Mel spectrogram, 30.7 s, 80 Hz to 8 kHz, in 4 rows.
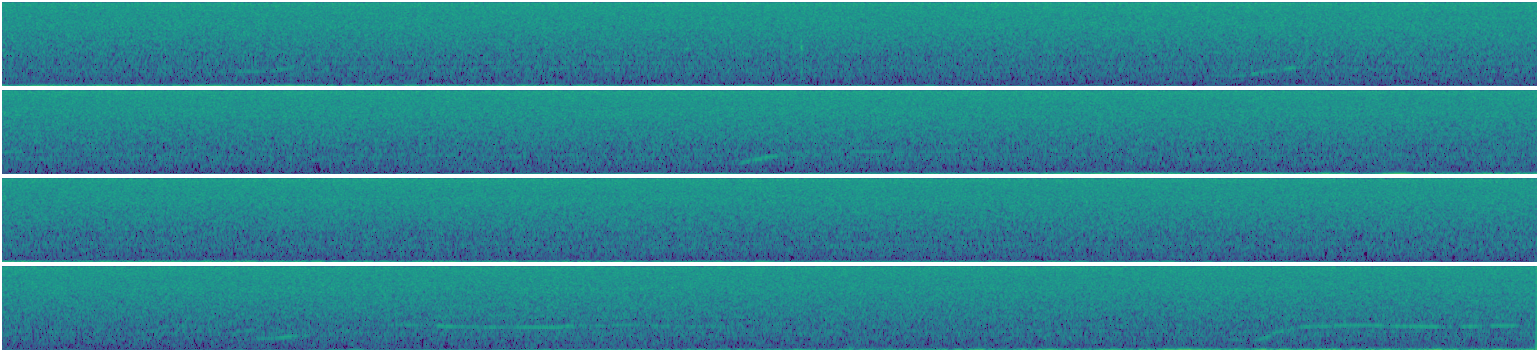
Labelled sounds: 25.2	25.9	humpback whale, 0.83 to 0.99 kHz
29.4	30.3	humpback whale, 0.80 to 1.1 kHz

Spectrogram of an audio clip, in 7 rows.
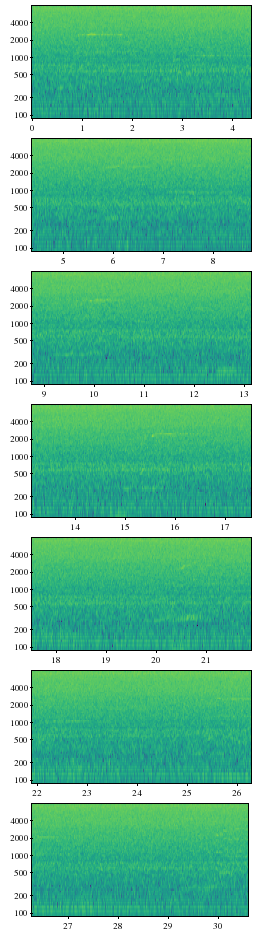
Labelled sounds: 0.9	1.3	humpback whale, 2.3 to 2.6 kHz
5.8	6.1	humpback whale, 2.5 to 2.7 kHz
15.5	16.0	humpback whale, 2.2 to 2.5 kHz
26.4	26.6	humpback whale, 2.0 to 2.1 kHz

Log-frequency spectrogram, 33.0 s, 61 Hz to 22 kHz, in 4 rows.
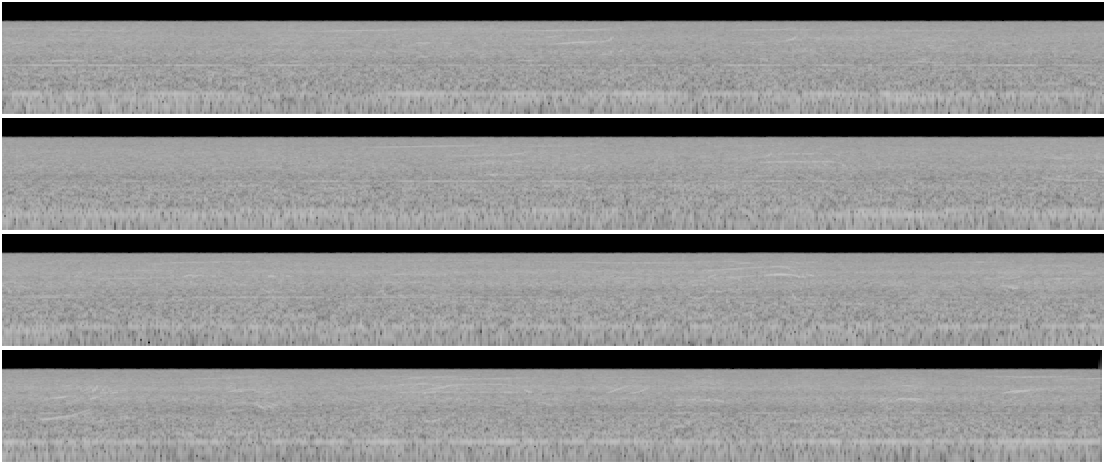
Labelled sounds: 2.3	2.9	killer whale, southern resident, 4.3 to 5.1 kHz
3.8	4.6	killer whale, southern resident, 2.4 to 5.6 kHz
13.9	14.5	killer whale, southern resident, 1.6 to 3.4 kHz
21.7	22.6	killer whale, southern resident, 0.83 to 5.2 kHz

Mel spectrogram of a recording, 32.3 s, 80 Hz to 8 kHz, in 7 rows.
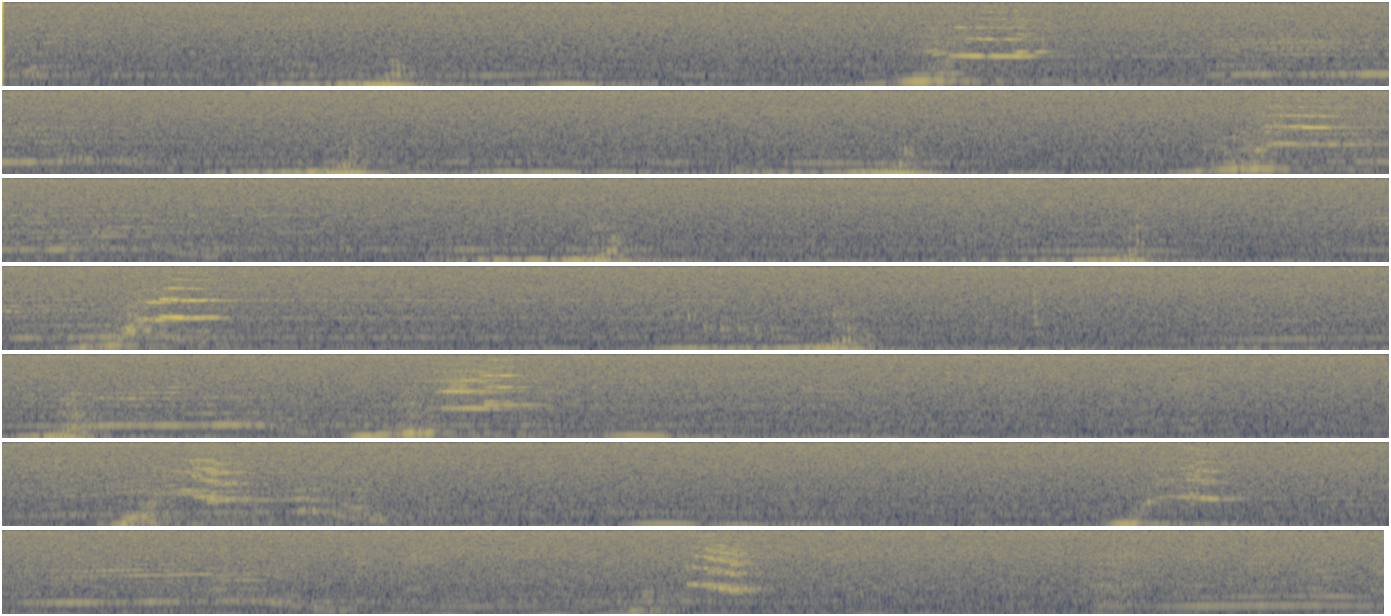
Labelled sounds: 3.0	3.5	humpback whale, 1.1 to 3.6 kHz
4.0	4.5	humpback whale, 1.8 to 2.2 kHz
8.7	9.8	humpback whale, 0.80 to 3.6 kHz
14.0	14.7	humpback whale, 0.83 to 2.9 kHz
19.2	19.4	humpback whale, 1.8 to 1.9 kHz
19.9	20.3	humpback whale, 0.99 to 3.6 kHz
23.6	24.2	humpback whale, 0.80 to 1.5 kHz
26.9	28.5	humpback whale, 0.80 to 2.3 kHz
30.0	30.3	humpback whale, 0.80 to 3.5 kHz

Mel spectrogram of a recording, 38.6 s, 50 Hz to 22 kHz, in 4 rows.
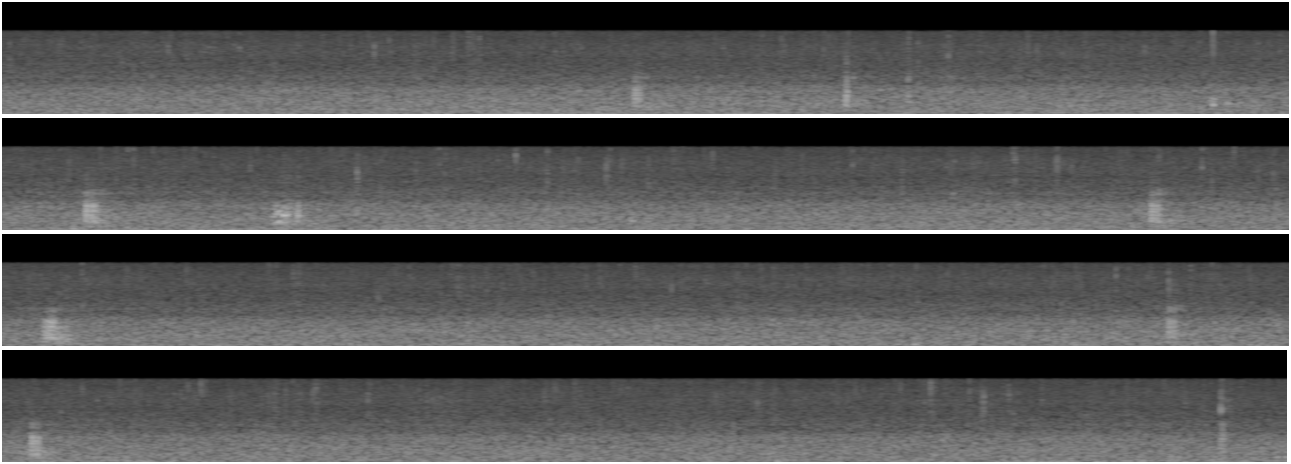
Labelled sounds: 10.3	10.6	croaking sound likely from a nearby submerged object, 1.4 to 1.5 kHz

